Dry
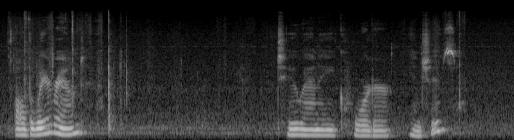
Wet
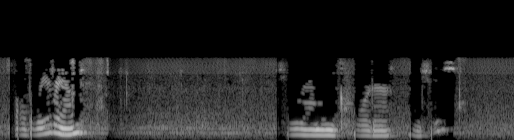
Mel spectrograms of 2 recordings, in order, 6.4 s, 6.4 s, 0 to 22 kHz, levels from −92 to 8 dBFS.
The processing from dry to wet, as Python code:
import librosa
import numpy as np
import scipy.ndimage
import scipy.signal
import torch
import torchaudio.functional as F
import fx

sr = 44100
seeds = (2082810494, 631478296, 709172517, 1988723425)

y = fx.freq_compress(x, sr, knee_hz=2500.0, ratio=4.0)
y = fx.auto_swell(y, sr, attack_ms=664.0)
y = fx.spec_gate(y, sr, threshold_db=-30, keep='strong')
y = y * 10.0 ** (6.5 / 20.0)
